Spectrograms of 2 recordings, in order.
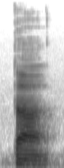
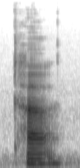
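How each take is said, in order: First: An Arabic t, with the tongue touching the teeth. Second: An English t, with the tongue behind the teeth. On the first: "this is ta" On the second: "this would be English T"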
